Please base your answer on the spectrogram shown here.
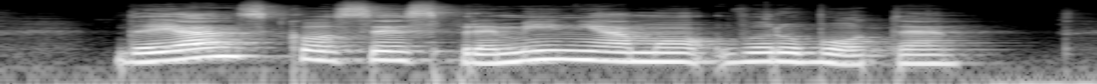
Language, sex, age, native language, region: Slovenian, female, 30-49, Slovenian, Carinthia region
